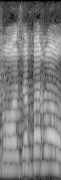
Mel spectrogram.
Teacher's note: را کو موٹا پڑھنا ہے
